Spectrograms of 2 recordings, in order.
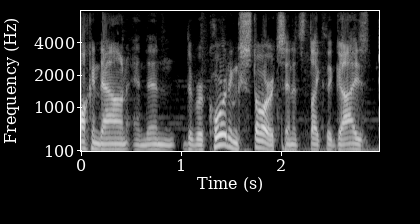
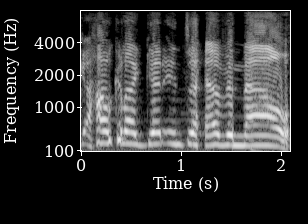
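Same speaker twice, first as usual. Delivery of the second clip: imitated man howling, higher and louder; 11 semitones higher, 7 dB louder than usual.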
